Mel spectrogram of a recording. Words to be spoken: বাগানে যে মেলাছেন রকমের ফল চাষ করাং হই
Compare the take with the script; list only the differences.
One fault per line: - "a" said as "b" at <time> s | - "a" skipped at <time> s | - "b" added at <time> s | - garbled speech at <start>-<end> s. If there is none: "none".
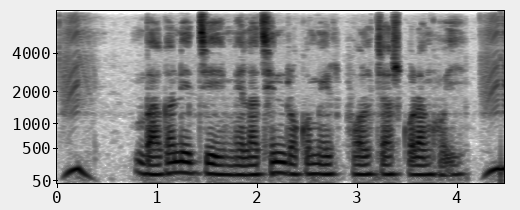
none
